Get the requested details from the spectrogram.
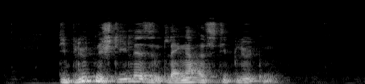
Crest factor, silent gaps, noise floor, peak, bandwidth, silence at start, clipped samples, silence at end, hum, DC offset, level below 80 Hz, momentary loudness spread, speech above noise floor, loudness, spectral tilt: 18 dB; none; -66 dBFS; -4 dBFS; 7.6 kHz; 0.6 s; under 0.1%; 0.85 s; none; under 0.1%; -40 dBFS; 12 LU; 46 dB; -21 LUFS; -7 dB/octave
